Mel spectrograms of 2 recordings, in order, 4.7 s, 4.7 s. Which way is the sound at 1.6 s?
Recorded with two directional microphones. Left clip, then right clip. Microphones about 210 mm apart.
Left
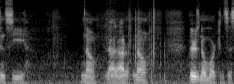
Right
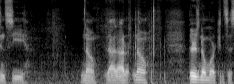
20° right (ahead or behind).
